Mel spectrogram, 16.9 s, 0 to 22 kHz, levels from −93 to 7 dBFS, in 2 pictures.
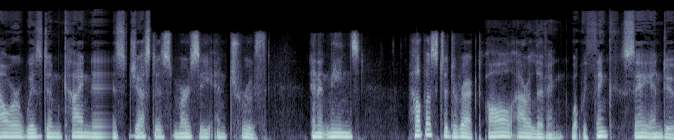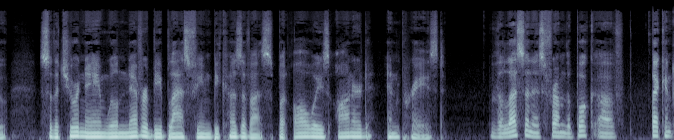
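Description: At 1.19 s the speech stops advancing and the last sound is stretched into a fading buzz for about 0.22 s, until 1.43 s, when it picks up exactly where it left off. This is most likely a call audio freeze: packets were held up in transit, the jitter buffer ran dry, and the receiver extended the final sound until delivery resumed. Nothing is lost, but the whole clip now runs about 0.22 s late. On a spectrogram the last harmonic pattern smears horizontally and dims, and the waveform decays without a true gap.

Right after that come two short concealed packet losses, at 1.57–1.60 s and 1.60–1.63 s, each covering about 20 ms that never reached the decoder. The receiver continued the preceding sound and then blended back into real audio, so this stretch has a quick smear and a brief wobble. In the spectrogram these are two narrow, blurred slivers where fine detail goes soft. In the waveform the cycles look too regular for a moment.

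From 1.77 s to 7.51 s there is a call bitrate drop. The bandwidth estimate fell, and the encoder went from 32 to 11 kbps, staying at the lowest rate for about 3.7 s. Audio bandwidth shrinks from 20 kHz to 8 kHz, so the speech turns muffled and watery, with coarser texture. A spectrogram shows a flat ceiling at 8 kHz with empty space above it, lifting again once the rate recovers.

Inside that stretch, 1.98–2.23 s has a jitter buffer slow-down. The receiver repeated single pitch periods to rebuild its reserve, adding 38 ms and playing at 88% speed without any change of pitch. The speech drags. The spectrogram shows the harmonics held flat for slightly longer than natural, and the waveform shows near-identical cycles repeated back to back.

Two jitter buffer speed-ups follow, as the receiver trimmed short pitch-period pieces to reduce excess delay. From 7.16 to 7.55 s playback runs at 129%, with roughly a tenth of a second removed, and it sounds clearly hurried. 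From 7.95 to 9.41 s, ending just before "name will never be", it runs at 107%, again losing roughly a tenth of a second, which makes it a subtler rush. Syllables appear compressed in time on the spectrogram while the harmonic spacing stays the same.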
